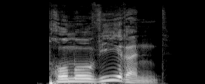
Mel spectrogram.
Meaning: present participle of promovieren
- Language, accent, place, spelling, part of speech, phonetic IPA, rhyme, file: German, Germany, Berlin, promovierend, verb, [pʁomoˈviːʁənt], -iːʁənt, De-promovierend.ogg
